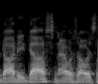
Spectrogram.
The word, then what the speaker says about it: Adidas: that's a very low Adidas is a big company which by the way good on you for saying it correctly it drives me nuts whenever I hear people say Adidas because I just happen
